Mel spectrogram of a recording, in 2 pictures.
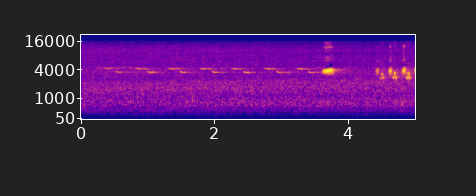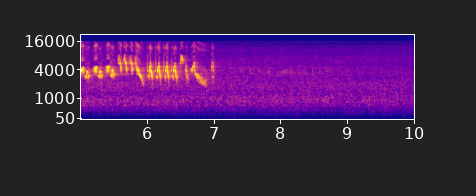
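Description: Songbirds singing over the steady rush of running water: a high two-note call repeated about twice a second, a single loud note, then a louder, quicker burst of song about four and a half seconds in that ends in falling notes.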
